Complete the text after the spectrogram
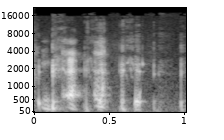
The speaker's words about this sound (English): And clearing your throat.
